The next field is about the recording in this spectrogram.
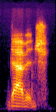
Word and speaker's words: Davidge: Davidge? – Davidge. – Yes. So what's a Davidge? – All right, you got to get it right. It's Davidge. It's like Savage with a D, but okay.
